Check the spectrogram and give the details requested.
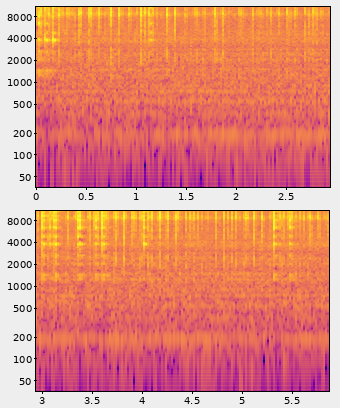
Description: One of the case fans in my home server has started making clicking and ticking noises, and visibly wobbling on its axis.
